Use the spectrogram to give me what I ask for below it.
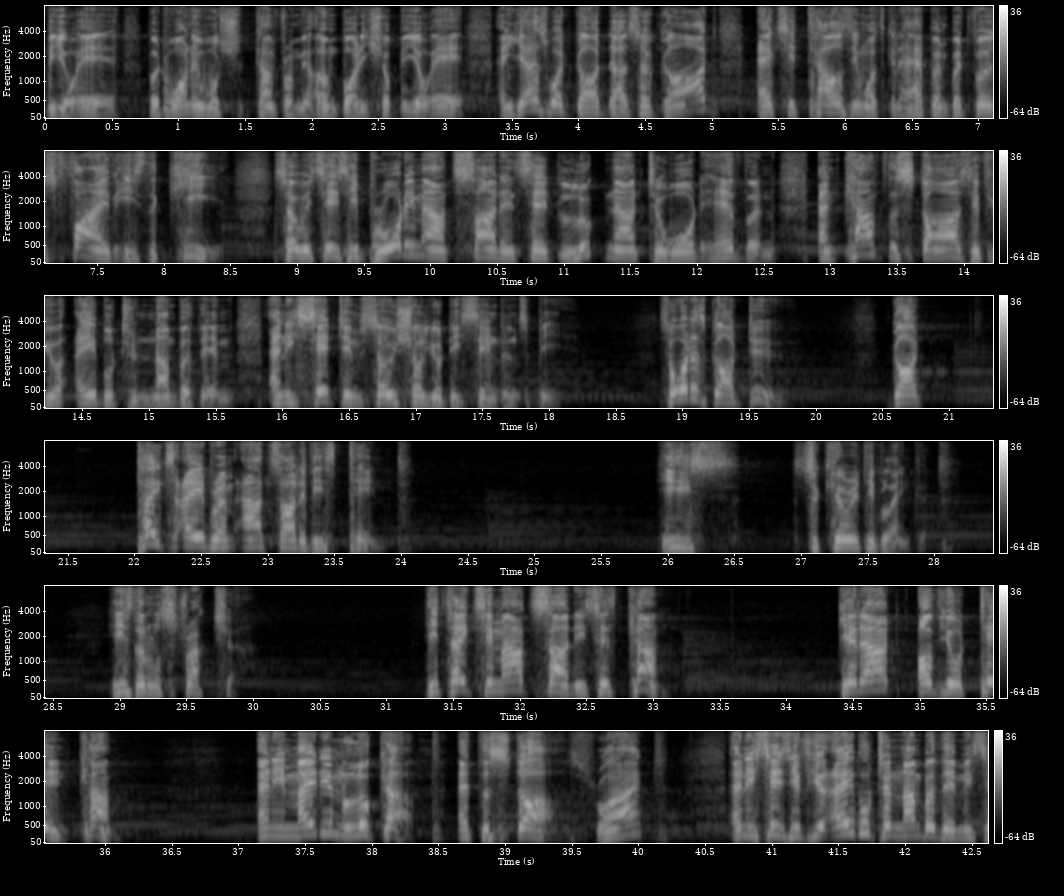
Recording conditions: large echoing room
